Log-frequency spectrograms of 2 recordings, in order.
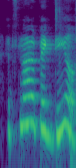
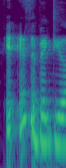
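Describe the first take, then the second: First: A touch defensive, pitched higher; mildly defensive. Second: "is" insisted on in a level, usual-pitched voice; firm contradiction. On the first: Olivia answering Justin about an old friend, mildly defensive. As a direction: brush it off defensively, voice lifted. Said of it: "she answers defensively". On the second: Justin annoyed at Olivia, firm contradiction on "is". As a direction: counter firmly on "is", without raising the voice. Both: A narrator's reading.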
